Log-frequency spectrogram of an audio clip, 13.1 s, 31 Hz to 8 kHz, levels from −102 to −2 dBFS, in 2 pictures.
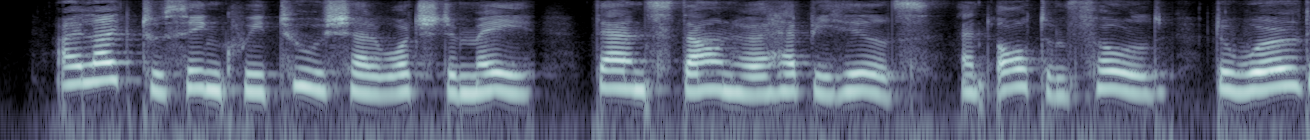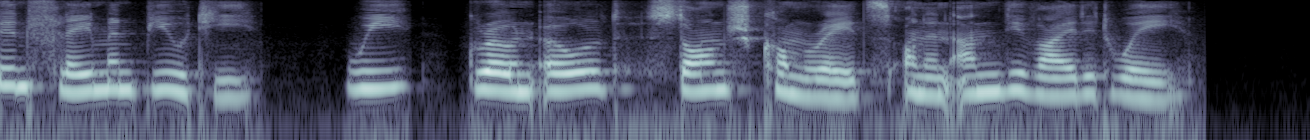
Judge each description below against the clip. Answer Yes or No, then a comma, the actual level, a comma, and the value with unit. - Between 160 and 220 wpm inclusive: No, average, 150 wpm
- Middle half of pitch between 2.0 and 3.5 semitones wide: Yes, narrow, 2.6 semitones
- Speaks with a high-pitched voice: Yes, high, 215 Hz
